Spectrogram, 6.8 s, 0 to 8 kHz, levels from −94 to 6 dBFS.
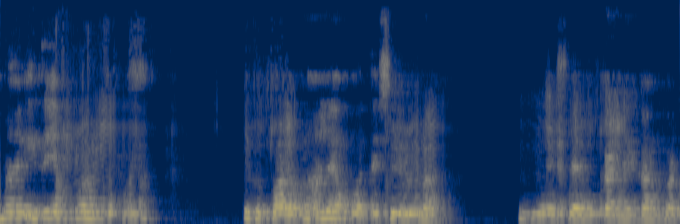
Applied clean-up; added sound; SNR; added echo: neural mask model DeepFilterNet 3.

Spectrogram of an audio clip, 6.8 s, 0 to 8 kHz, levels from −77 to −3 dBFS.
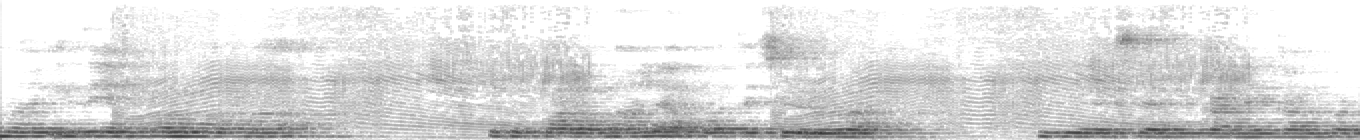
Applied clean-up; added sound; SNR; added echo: none; Fart; 17 dB; reverberation time 0.9 s.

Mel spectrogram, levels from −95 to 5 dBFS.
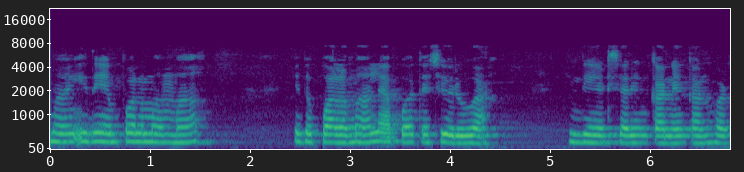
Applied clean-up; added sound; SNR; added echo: none; none; none; none.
